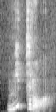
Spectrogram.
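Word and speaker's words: метро: Metro. Metro. Metro. Two syllables. Metro. O is stressed.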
